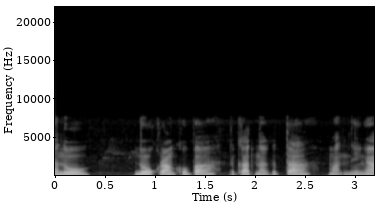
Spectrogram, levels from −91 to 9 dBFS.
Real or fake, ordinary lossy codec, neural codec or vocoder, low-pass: real; none; none; none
